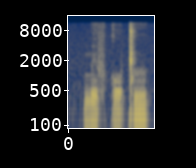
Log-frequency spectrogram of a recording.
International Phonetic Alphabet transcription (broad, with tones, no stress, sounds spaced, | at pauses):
m e˨ f k o˨ ǁ ɯ˥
